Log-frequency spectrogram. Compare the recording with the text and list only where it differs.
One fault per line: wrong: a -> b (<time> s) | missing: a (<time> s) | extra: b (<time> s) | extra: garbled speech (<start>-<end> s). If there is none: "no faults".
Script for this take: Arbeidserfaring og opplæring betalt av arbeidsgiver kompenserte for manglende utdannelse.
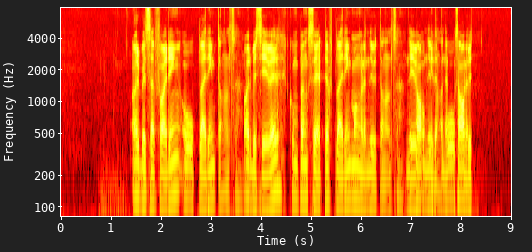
wrong: betalt -> utdannelse (3.1 s)
wrong: for -> opplæring (5.4 s)
extra: garbled speech (6.9-8.2 s)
